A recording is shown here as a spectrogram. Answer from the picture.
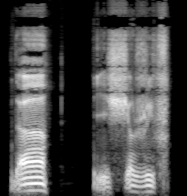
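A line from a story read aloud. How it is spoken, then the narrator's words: Gloomy mutter. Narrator (Russian): мрачно пробормотал Григорий Григорьевич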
